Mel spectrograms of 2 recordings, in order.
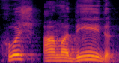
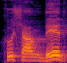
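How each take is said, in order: First: An 'a' vowel is heard right after the m. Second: No vowel is heard right after the m. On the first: The speaker calls it right. "मीम अलिफ मा करके अगर पढ़ेंगे तो दुरुस्त तलफ़ुज़" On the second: The speaker calls it wrong. "अक्सर लोग खुश आमदेद कहते हैं"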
